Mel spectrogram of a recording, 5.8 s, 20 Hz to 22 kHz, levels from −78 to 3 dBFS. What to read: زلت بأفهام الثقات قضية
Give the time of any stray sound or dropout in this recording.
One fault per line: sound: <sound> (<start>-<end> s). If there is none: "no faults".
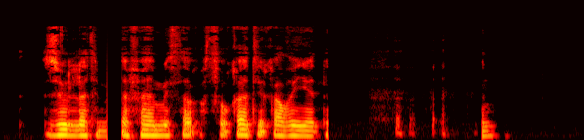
sound: dropout (1.1-1.2 s)
sound: laugh (3.7-4.8 s)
